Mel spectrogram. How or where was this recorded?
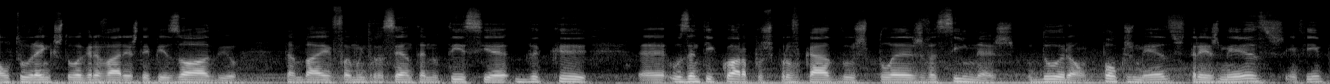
inside a vehicle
